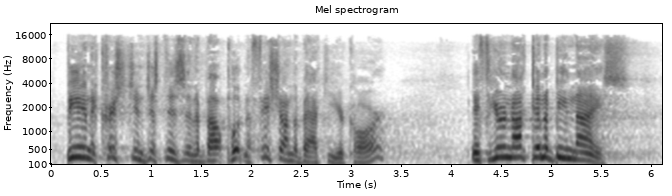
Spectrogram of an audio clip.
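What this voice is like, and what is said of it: Loud, near-yelling preaching. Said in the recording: “I feel like I'm yelling”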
